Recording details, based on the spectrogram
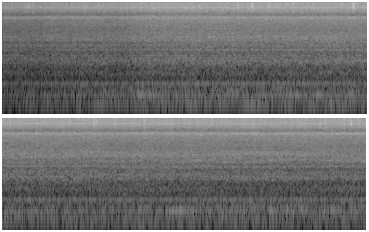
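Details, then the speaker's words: VW Routan with one side lifted, engine idling: steady low growl and rough hum from the front wheel hub bearing; the customer thought it was worn brakes, and the wheel shows no play. "este lado es el que empieza a hacer el ruido que es como ruido de bala está de freno estoy mirando que el problema más que nada es el balero"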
